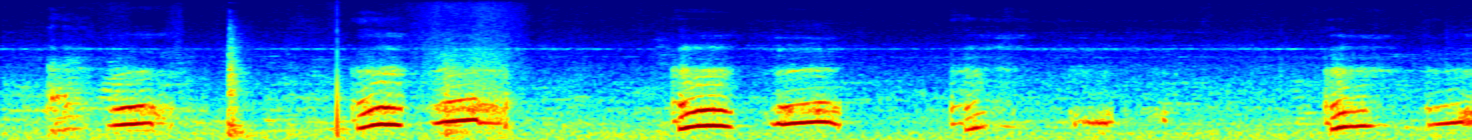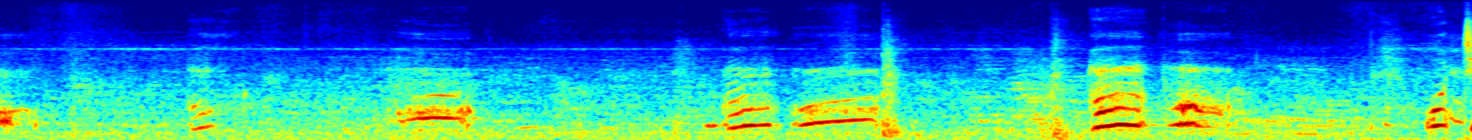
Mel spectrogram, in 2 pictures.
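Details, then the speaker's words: A child in an IMCI training exercise makes a harsh noise when breathing in, which is inspiratory stridor. "we heard a harsh noise when petty was breathing in therefore we decided that petty does have stridor"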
